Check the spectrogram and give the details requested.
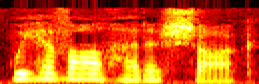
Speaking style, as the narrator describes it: Natalie said in her sweetly modulated tones

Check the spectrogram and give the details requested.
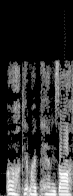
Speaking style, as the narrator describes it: gasped

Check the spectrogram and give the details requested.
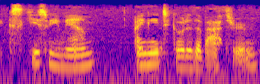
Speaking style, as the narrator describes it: Coughing gently towards the elderly woman, she looked at her and softly said

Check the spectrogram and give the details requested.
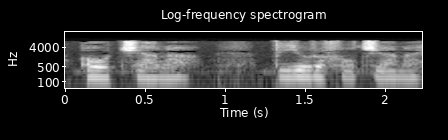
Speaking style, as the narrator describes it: he spoke softly

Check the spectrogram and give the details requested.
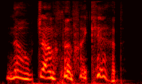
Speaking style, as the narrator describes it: cried out

